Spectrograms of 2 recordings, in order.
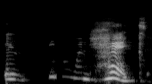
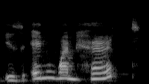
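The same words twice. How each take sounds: First: Slightly high, worried "Is anyone hurt?" falling at the end; worried question. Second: "Is anyone hurt?" higher with a rise on "anyone"; worried question. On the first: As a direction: ask it like you fear the worst. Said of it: "asked in a worried way". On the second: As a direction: ask anxiously, voice going up. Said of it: "in a worried way". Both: Shown as a demonstration.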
